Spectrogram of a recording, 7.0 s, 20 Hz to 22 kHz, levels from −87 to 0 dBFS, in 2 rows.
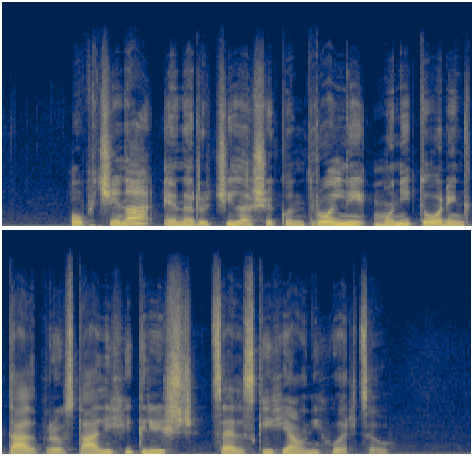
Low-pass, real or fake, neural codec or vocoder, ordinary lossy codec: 19.8 kHz; fake; codec, 44.1 kHz, 7.8 kbps, Pupu-Codec; none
